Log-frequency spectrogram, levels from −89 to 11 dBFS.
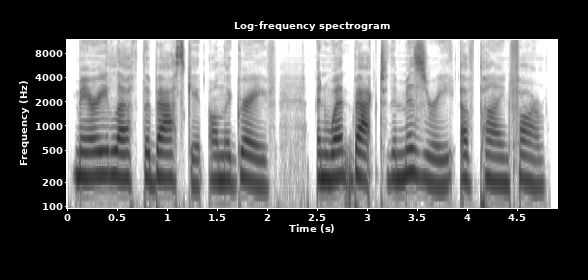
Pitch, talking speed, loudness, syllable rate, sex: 215 Hz, 195 wpm, -18 LUFS, 5.0 syllables/s, female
